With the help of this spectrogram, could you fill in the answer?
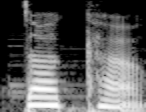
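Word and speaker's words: dukkha: Then he told me about Dukka, which is that, and I completely mispronounced it because I read the H as an N.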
